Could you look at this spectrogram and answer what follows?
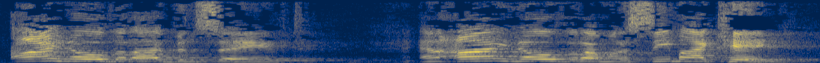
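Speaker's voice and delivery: fervent declaration. Acted. Preacher declaiming a testimony.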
